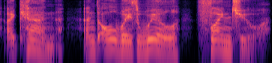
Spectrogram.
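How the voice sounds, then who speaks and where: A woman's voice: slow pace, vocal fry, no room sound, studio quality, exaggerated voice. A woman doing an icy, menacing male crime boss. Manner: low, icy, hissing delivery.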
